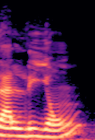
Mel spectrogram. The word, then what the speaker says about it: allions: Listen to the pronunciation. Que nous allions, que vous alliez. Did you hear the strong L sound? So those double L's there do not sound like a Y.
